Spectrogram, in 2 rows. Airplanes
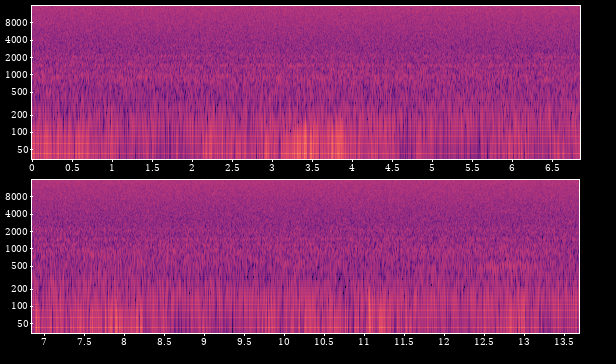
9.9 13.6

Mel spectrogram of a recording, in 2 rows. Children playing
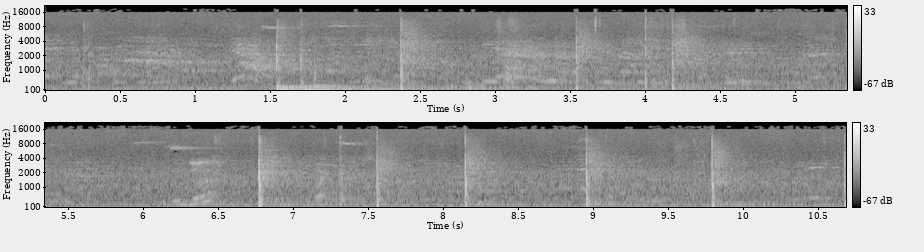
0.0 6.2

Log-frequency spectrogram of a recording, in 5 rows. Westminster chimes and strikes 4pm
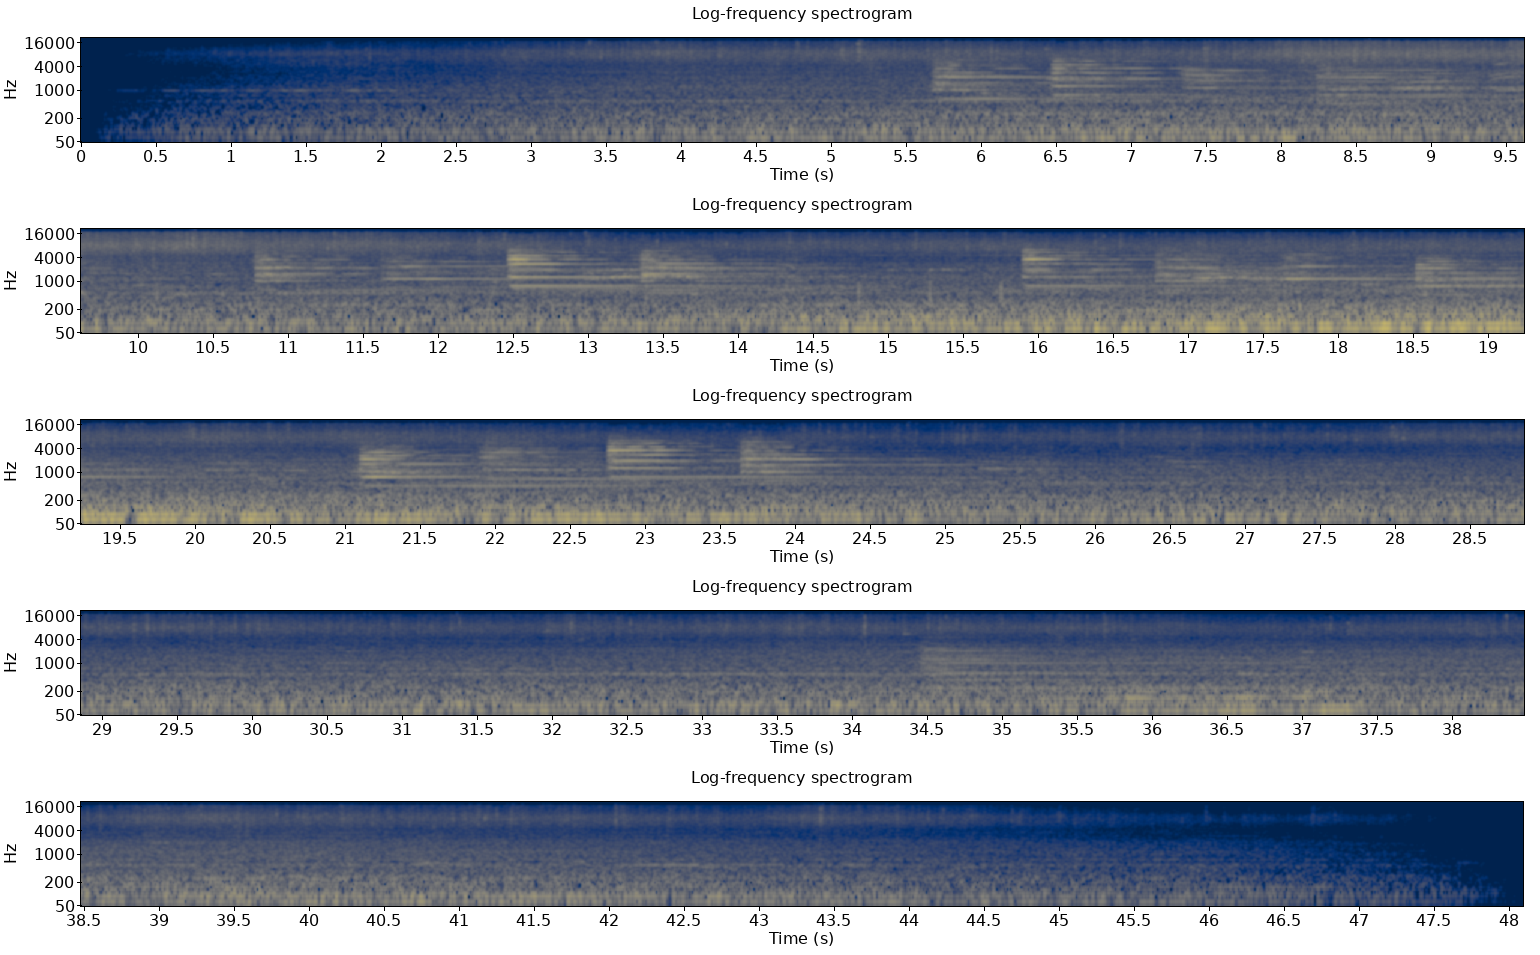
21.1 25.0

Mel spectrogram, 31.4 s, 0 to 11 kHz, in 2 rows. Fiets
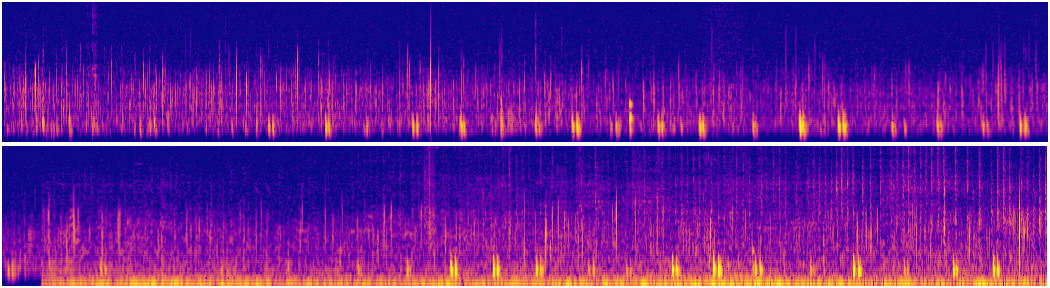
16.3 31.3

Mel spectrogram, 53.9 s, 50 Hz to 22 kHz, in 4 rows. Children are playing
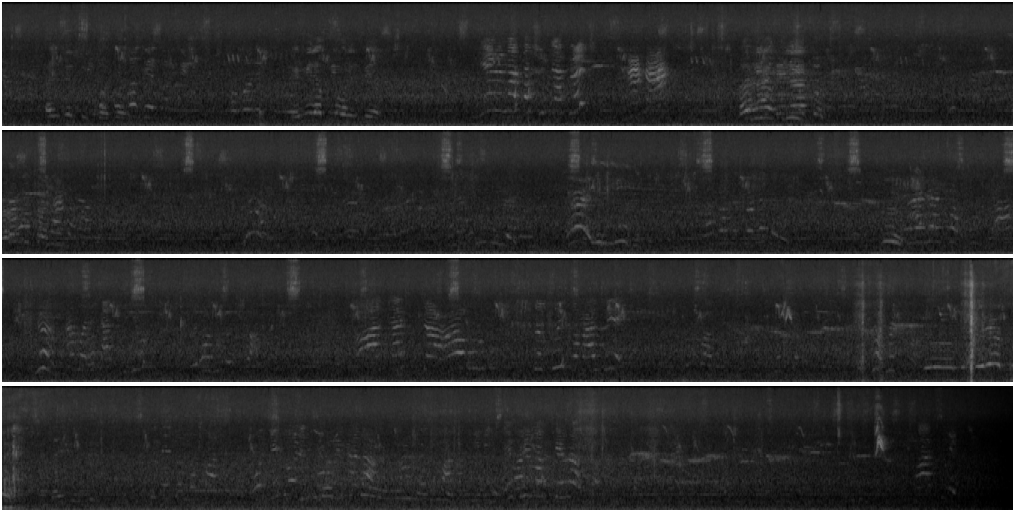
6.4 9.0, 42.4 50.1

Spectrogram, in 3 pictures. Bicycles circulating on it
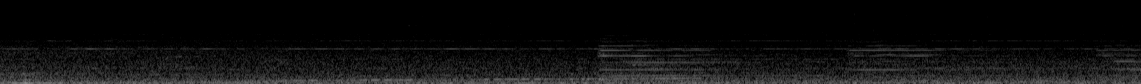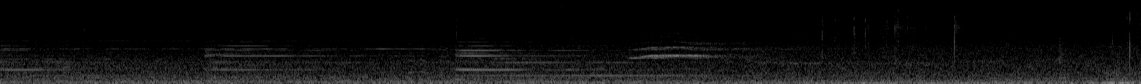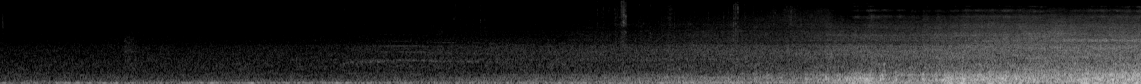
0.0 17.6, 25.2 34.2

